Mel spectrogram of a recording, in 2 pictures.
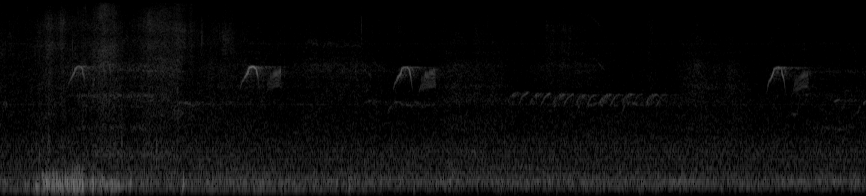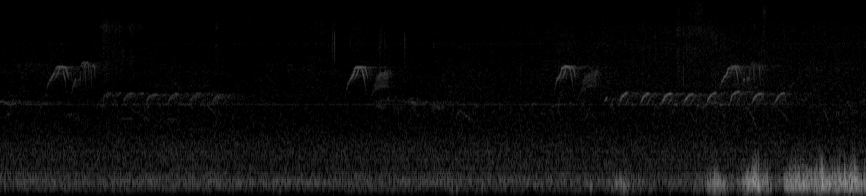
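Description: Birds calling outdoors: a short chirp repeated about every second and a half, with a quick trilled series now and then. A few louder low rustling sounds come near the end.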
